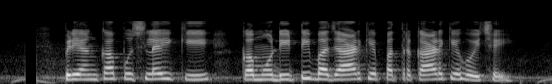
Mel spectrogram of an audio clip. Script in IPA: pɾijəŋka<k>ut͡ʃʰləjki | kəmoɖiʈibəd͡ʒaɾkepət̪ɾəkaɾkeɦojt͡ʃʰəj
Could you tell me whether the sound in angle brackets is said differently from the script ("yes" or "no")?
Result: yes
